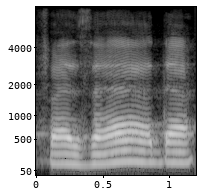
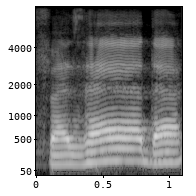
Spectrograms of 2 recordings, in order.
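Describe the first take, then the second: No difference in how they are said.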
